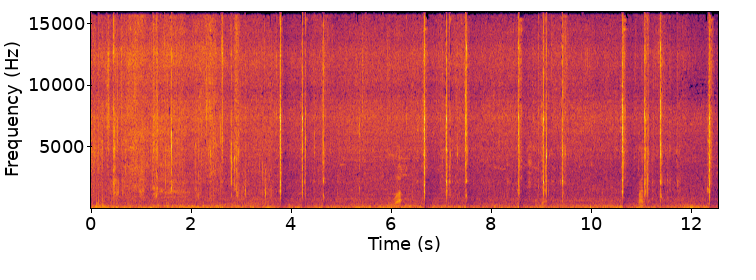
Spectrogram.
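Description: A multi-pump air rifle being pumped up, its pump lever giving short sharp clicks every second or two while the strokes are counted aloud. A steady low rumble of wind on the microphone runs underneath.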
